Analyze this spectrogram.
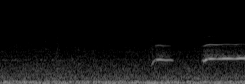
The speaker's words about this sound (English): Have we ever whistled on the pod? That might have just been the first whistle on the pod. That might have been the first whistle.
